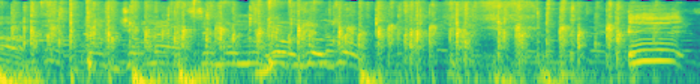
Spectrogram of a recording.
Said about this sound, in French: Nous avons également à vos côtés, et là je demande deux fois plus d'applaudissements bien sûr, celle qui est votre chérie dans le film Le Nouveau Jouet dont on va parler pendant une heure et demie, Alice Belaïdi.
